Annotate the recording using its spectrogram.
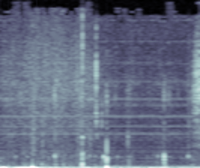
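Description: A handful of light, irregular footsteps on the ground, with a faint low rumble underneath.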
